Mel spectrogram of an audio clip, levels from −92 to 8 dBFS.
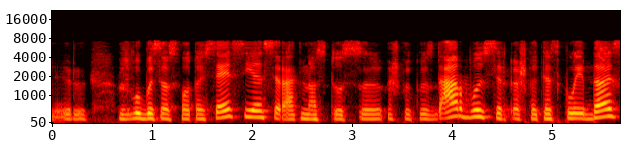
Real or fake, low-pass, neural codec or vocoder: fake; 7.2 kHz; codec, 44.1 kHz, 1.7 kbps, Pupu-Codec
